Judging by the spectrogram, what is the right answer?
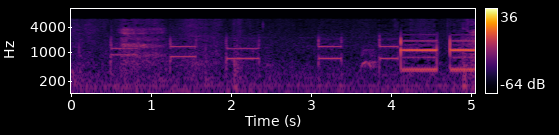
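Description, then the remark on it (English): A rapid series of telephone keypad tones, short beeping pairs pressed in quick succession, clear, ending with a couple of longer, louder tones, as someone on a walking trail dials an emergency hotline after a friend collapsed. “Where's the phone now?”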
